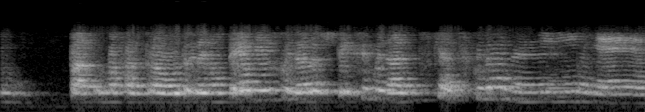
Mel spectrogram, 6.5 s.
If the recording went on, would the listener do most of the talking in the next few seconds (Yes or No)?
Yes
